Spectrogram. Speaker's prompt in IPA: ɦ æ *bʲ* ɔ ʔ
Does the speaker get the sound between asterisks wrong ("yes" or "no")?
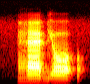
no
